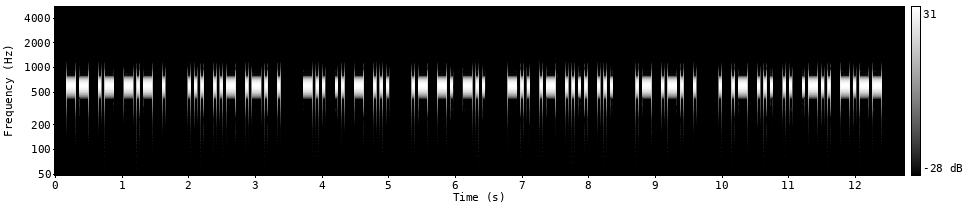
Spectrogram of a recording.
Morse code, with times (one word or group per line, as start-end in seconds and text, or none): 0.2-1.7 MAKE
2.0-3.4 SURE
3.7-5.0 DITS
5.4-6.5 AND
6.8-8.4 DAHS
8.7-9.6 ARE
10.0-12.4 EASILY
